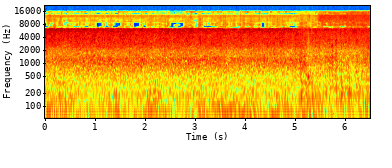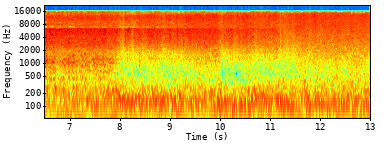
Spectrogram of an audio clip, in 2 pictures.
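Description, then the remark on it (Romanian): Steady, dense rain pours down in a continuous wash of hiss, with a deeper rumbling undertone growing in the second half. No voices are heard. “Acum plouă, în ziua aceea a nins.”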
